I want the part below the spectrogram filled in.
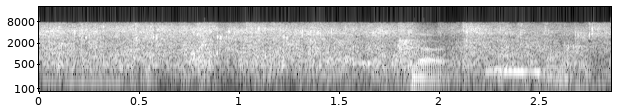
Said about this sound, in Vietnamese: Và cho một tràng pháo tay coi, chào bà lên coi.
